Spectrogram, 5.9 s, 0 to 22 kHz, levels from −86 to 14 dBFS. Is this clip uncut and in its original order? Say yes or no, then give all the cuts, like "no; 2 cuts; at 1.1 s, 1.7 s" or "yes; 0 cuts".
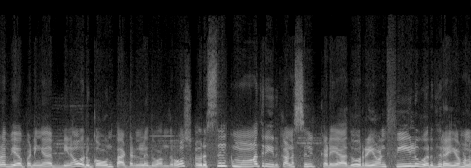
no; 1 cut; at 2.4 s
